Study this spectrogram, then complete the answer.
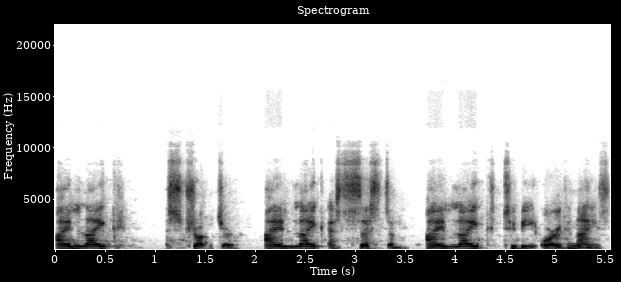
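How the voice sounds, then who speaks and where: A woman's medium-pitched voice with a Northern Irish accent. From Northern Ireland. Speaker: business owner, colour consultant. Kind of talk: podcast interview.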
